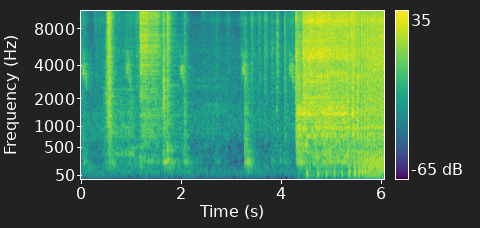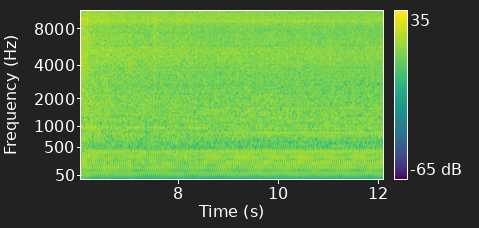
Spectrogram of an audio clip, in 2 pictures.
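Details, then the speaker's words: Craftsman 13.5HP 30-inch riding mower started with a jumper pack: a few clicks, then it catches instantly and settles into a steady, even, fast run; a dead battery was apparently the only fault. "fires ridiculous it's ridicul ridiculous completely ridiculous apparently the only thing wrong with this thing is that the battery was dead so super easy fix"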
